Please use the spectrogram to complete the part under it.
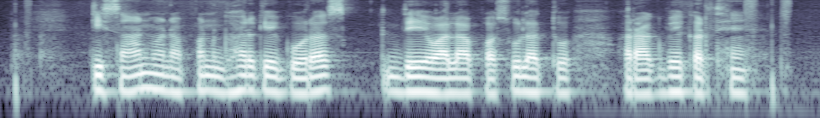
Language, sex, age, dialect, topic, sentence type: Chhattisgarhi, male, 25-30, Eastern, agriculture, statement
